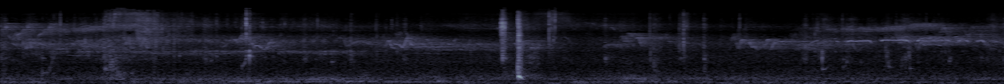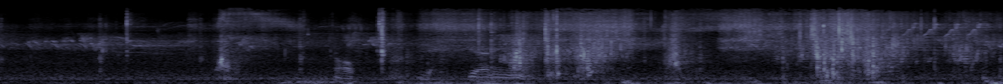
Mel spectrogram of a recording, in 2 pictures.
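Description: Faint bird chirping, with a few sharp clicks or knocks and a louder rush of noise in the last few seconds.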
